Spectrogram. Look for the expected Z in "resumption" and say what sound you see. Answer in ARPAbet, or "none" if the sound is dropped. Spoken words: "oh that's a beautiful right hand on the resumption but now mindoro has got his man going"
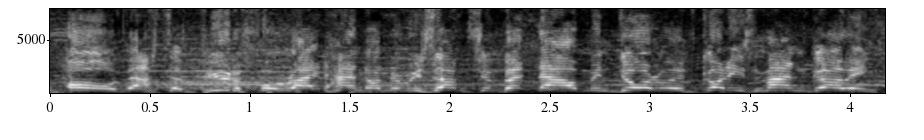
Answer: Z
